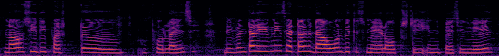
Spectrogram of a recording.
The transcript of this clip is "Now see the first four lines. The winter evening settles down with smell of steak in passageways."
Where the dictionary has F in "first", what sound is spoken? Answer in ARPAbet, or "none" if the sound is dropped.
P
